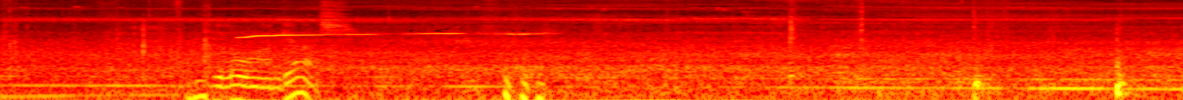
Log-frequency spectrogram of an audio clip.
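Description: A model steam engine runs with a steady hum.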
